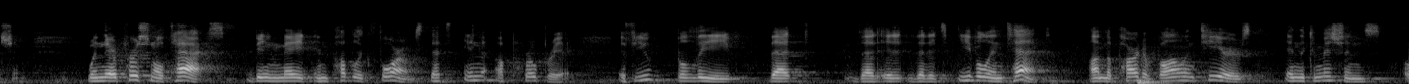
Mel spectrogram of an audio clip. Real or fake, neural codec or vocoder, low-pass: fake; codec, 16 kHz, 6 kbps, DAC; 7.2 kHz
